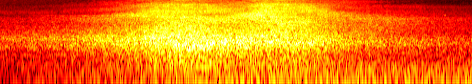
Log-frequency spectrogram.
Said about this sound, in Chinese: 许少卿握着方向盘，行驶在晚高峰的车流之中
